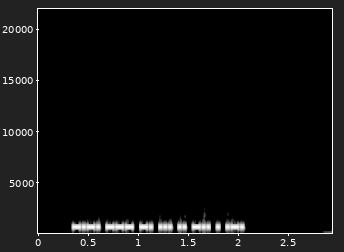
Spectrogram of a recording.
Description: Morse code, heard as a keyed tone, about 53 wpm, 700 Hz. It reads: CONSIDER
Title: Sentences from Top 600 Words - New Word Drill - 50wpm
